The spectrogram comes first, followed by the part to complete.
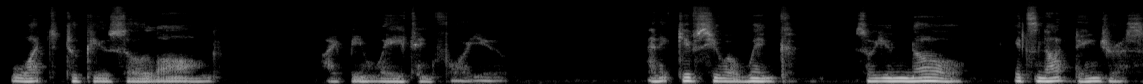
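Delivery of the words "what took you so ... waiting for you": very deep, soft, resonant rumbling dragon voice. Narrator voices a huge earth dragon greeting the listener, in a very deep dragon voice. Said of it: "says to you in a very deep voice".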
